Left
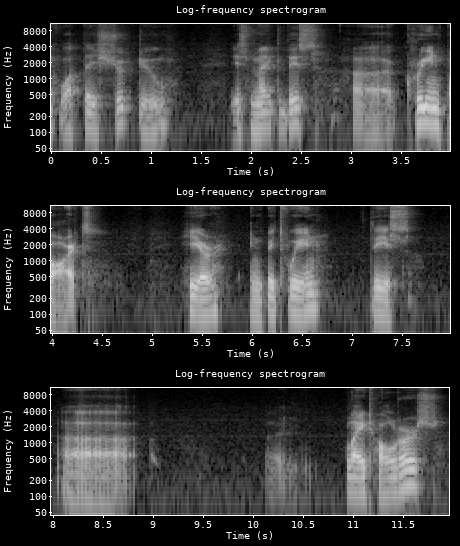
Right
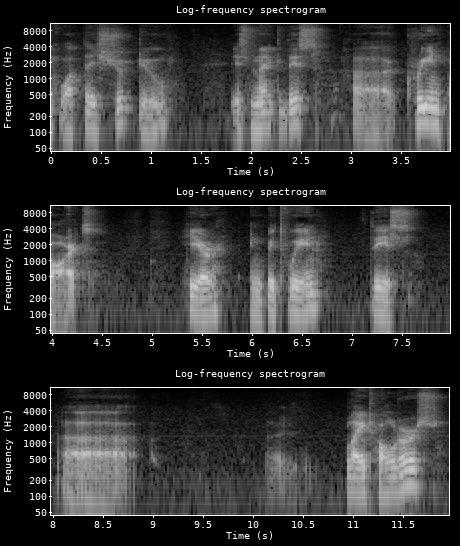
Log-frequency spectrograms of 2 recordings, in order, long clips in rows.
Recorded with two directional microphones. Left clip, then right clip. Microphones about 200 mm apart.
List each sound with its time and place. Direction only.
0.1 s speech: 35° left (ahead or behind)
8.0 s burping: 40° left (ahead or behind)
10.9 s speech: 40° left (ahead or behind)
